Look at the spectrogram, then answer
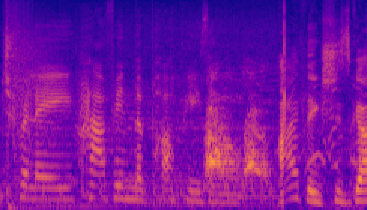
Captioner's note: dog barks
